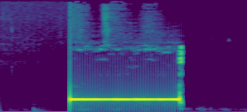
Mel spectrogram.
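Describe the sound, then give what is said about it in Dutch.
An outgoing telephone call rings on the line: one steady, pure electronic ring tone lasting under a second, cutting off abruptly into near silence. “we gaan hem gewoon weer eens bellen.”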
